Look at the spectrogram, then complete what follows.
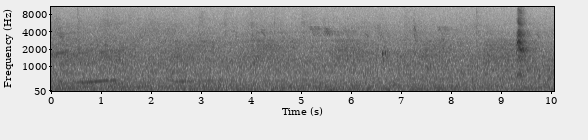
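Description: Steady city street and traffic noise, with one short harsh squawk from a silver gull about nine seconds in, the loudest thing heard.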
